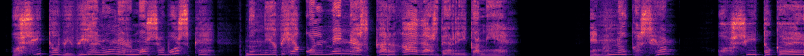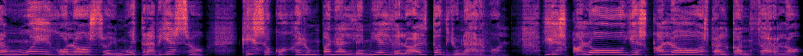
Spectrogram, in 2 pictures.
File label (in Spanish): infantiles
